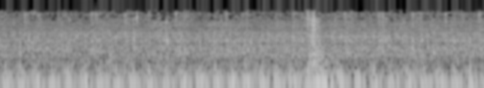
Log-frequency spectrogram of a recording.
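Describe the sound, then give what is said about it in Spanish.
An old car's engine runs with a low, steadily pulsing rumble as the car backs away in reverse, holding an even level throughout. “El coche se va marcha atrás.”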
